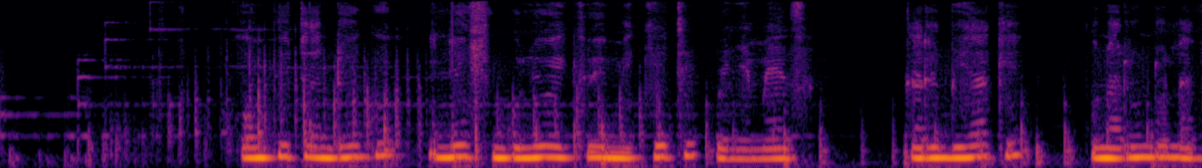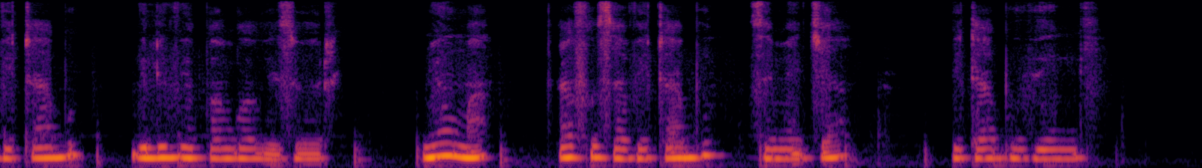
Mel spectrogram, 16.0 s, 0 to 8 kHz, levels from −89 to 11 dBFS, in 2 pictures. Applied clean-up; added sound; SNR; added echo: neural mask model RNNoise.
